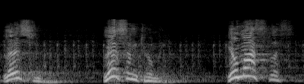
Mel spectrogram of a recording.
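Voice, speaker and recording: An anxious, haunted clerk in a fifties science fiction radio play. His voice sits somewhat high for a man. He speaks with grave, portentous intensity, like someone obsessed, over faint dramatic music. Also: huge pitch swings, normal speed, a bit bright, heavily acted. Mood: frantic pleading. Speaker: actor narrating in character. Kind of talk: 1950s radio drama acting, first-person narration. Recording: 1950s radio broadcast with music.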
